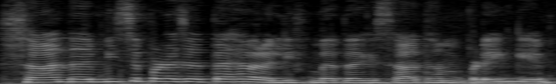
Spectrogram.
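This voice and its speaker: A woman teaching Quran pronunciation, reciting words slowly and breaking them into syllables with patient explanation. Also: mid-range voice, animated, darkish tone. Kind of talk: slow tajweed lesson with recitation.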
